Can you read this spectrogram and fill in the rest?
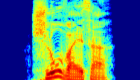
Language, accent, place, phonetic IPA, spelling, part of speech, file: German, Germany, Berlin, [ˈʃloːˌvaɪ̯sɐ], schlohweißer, adjective, De-schlohweißer.ogg
- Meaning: inflection of schlohweiß: 1. strong/mixed nominative masculine singular 2. strong genitive/dative feminine singular 3. strong genitive plural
